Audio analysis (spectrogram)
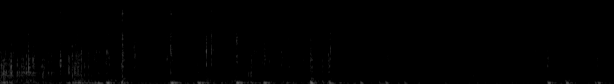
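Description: Fingertips tap black plastic computer keyboard keys in close-up typing. The result is quiet, short, clicky key presses with a soft low thump. The taps come in an uneven rhythm, about one to two per second, over a faint steady hum.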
